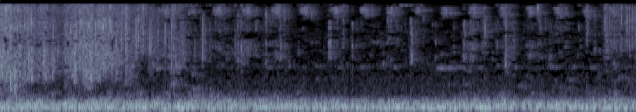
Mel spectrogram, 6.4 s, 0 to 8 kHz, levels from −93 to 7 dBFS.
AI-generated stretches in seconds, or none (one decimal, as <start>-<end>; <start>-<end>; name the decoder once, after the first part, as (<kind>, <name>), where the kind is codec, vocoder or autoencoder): 0.0-3.3 (vocoder, Vocos); 3.8-6.4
